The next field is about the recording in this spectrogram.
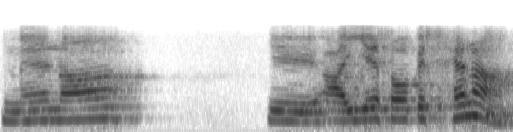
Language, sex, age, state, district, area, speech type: Hindi, male, 18-30, Madhya Pradesh, Gwalior, urban, conversation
